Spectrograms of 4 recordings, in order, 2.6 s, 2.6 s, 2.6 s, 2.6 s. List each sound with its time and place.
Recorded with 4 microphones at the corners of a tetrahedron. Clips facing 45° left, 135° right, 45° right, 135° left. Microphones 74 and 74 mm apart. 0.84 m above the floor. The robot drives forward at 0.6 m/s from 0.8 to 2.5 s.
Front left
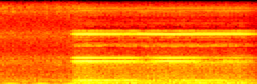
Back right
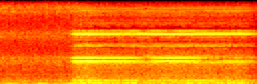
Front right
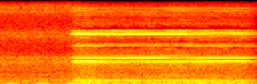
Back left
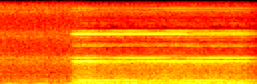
Only background noise.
